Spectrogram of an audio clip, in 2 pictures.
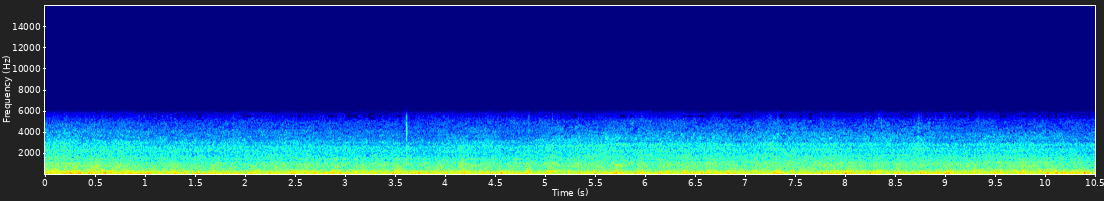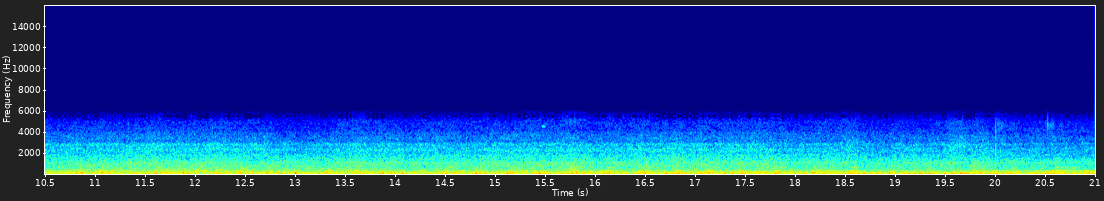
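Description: Beovoz commuter train running, a loud, steady, deep rumble that holds level without a break.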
